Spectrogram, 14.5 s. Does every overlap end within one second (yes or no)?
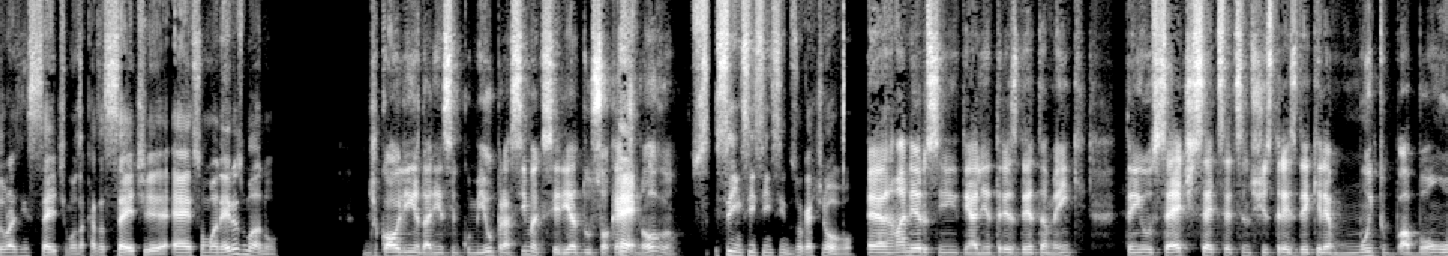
yes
